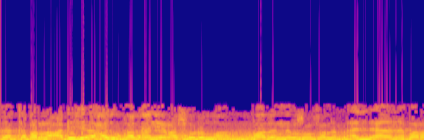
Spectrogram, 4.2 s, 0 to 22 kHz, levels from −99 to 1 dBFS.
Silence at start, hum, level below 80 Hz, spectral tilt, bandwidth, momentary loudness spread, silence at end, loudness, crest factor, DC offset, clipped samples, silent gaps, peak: 0 s; none; -36 dBFS; -9 dB/octave; 6 kHz; 3 LU; 0 s; -9 LUFS; 8 dB; under 0.1%; 0.2%; none; 0 dBFS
